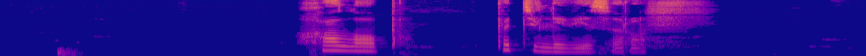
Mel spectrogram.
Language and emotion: Russian, sad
